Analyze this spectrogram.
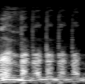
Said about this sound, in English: "I'll show you," said Tiger Power, as he turned the car on.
